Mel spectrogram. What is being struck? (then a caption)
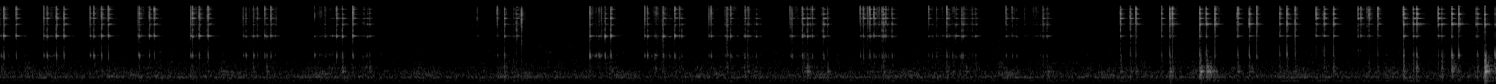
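Small glass bottle. Long dark nails tap and scratch the embossed side of a small, empty, clear Coca-Cola glass bottle held in the hand. Quick, bright clicks come in rapid bursts with short pauses between them, each tick sharp and dry with almost no ring and nothing in the low end. Soft scraping fills some of the gaps.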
